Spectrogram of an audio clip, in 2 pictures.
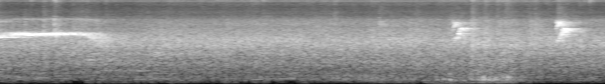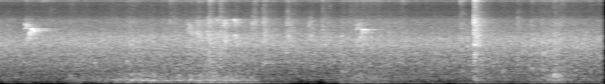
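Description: Steady rain falls and patters on surfaces around a pigeon loft during a thunderstorm, with low rumbles of thunder rolling in several times at moderate distance and no voices.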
